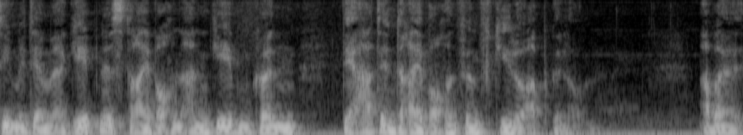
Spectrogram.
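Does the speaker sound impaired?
Yes: Parkinson's disease; exercise as ongoing therapy, running, table tennis, boxing, swimming.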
